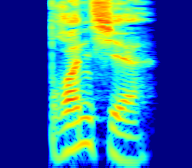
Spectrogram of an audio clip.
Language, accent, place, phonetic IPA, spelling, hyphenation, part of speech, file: German, Germany, Berlin, [ˈbʀɔnçi̯ə], Bronchie, Bron‧chie, noun, De-Bronchie.ogg
- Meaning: bronchus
